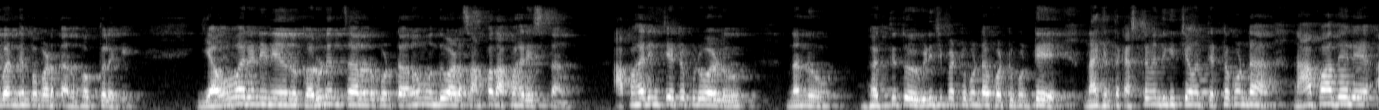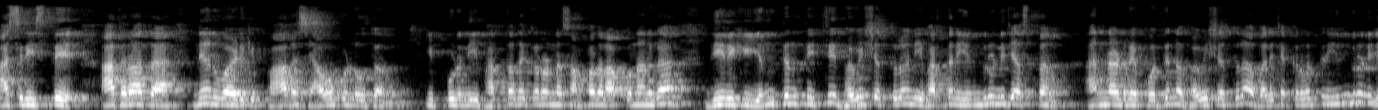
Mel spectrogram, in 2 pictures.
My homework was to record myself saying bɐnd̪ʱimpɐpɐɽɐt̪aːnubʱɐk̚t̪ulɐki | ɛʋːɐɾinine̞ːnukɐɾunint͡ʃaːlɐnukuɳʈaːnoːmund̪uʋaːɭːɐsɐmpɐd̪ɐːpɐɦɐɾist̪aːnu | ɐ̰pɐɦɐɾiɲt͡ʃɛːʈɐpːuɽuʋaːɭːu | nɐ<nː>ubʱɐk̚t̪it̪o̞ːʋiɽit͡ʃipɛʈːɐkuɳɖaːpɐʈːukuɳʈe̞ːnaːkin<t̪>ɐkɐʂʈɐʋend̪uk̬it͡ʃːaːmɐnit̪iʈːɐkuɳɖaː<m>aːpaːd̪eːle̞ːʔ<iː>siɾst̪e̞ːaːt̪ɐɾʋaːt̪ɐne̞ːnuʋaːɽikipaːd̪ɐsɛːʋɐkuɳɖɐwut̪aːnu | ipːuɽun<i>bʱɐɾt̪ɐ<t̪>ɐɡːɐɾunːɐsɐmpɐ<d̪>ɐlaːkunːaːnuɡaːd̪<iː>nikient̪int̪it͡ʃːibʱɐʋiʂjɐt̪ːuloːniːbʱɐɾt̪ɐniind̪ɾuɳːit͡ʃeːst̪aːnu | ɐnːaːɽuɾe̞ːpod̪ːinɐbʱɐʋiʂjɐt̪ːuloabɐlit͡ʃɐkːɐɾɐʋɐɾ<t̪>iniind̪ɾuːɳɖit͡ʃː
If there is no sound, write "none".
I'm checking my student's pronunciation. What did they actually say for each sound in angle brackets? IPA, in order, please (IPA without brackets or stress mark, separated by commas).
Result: nː, t̪, n, aː, iː, d̪, d̪, iː, t̪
